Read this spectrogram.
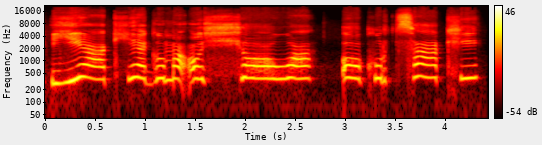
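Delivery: high, loud, slow pet talk; excited gushing. Real, not acted. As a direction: gush over the dog's toy, stretching the words. Gushes over dog's new toy.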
